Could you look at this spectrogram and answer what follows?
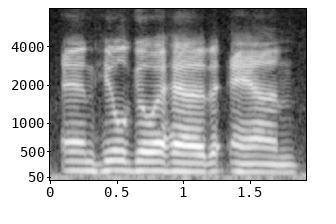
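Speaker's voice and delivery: ordinary talk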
